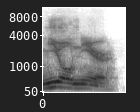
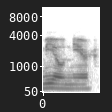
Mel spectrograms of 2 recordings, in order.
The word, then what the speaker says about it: Mjolnir: It's called Mjolnir. Yeah, I definitely didn't know how to pronounce it. Mjolnir.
